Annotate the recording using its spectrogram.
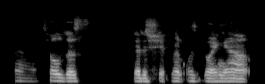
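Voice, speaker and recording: A woman with a very deep, low pitch at a moderate pace. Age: 70s. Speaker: network marketing distributor. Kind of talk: presentation to sales team. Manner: halting, many fillers.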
